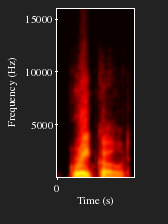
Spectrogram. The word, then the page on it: greatcoat: American English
